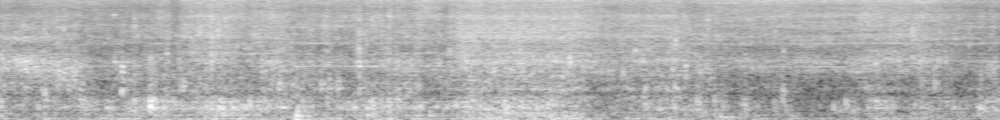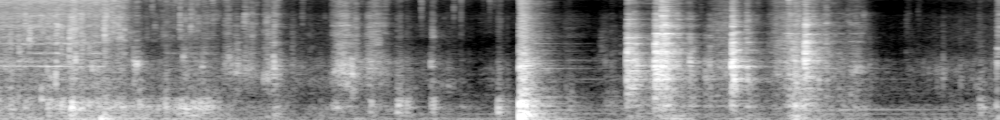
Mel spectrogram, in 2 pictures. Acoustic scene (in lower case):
kitchen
